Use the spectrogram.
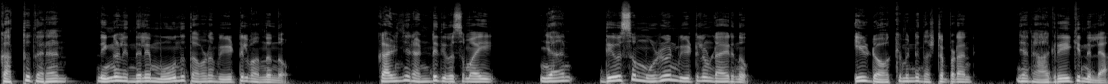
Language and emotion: Malayalam, fearful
